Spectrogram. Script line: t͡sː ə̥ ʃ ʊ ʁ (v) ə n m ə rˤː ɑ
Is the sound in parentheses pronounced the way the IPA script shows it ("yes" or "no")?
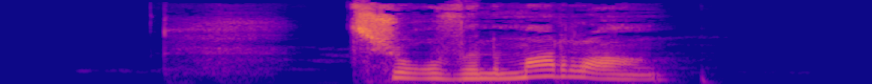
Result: yes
